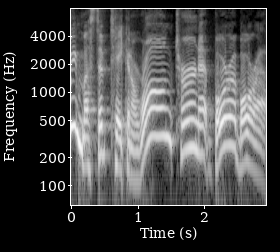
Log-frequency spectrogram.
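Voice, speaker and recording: A loud put-on character voice at a moderate pace, with very wide pitch swings. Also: woman. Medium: read story. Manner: loud, blustering pirate talk.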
